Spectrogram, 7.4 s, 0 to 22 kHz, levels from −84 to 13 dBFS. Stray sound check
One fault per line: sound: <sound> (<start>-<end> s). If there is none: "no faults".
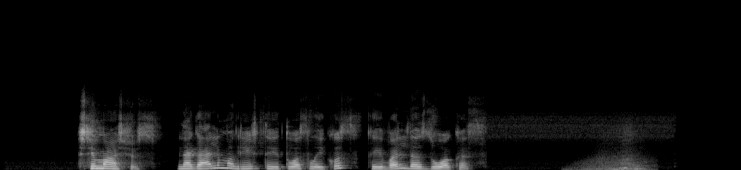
sound: whoosh (5.6-6.6 s)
